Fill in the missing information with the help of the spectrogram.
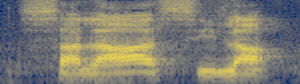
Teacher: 1، لکھنے میں سلاسلا اور پڑھنا ہے سلاسلا الف کے بغیر، جو لام کے بعد الف ہے آخر میں وہ نہیں پڑھا جائے گا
